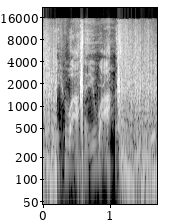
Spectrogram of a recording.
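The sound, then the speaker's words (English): Gunshot sound effects: booming bursts open and close the moment, with a couple of sharp cracks and a warbling, voice-like tone in between, loud. “You got on gunshots?”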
